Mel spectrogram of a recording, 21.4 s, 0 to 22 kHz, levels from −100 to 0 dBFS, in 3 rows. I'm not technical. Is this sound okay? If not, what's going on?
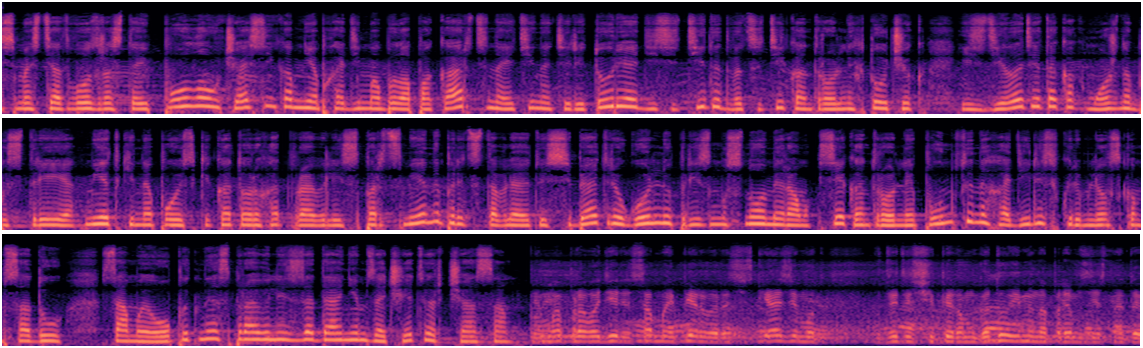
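No. From start to finish the sound is hollow and phasey, as if heard through a tube, with part of the upper range thinned out. This is channel delay (comb filtering). One side of the audio arrives a tiny fraction of a millisecond late, and when both sides are mixed into one, they cancel each other at evenly spaced pitches. The first of those gaps falls around 3 kHz.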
